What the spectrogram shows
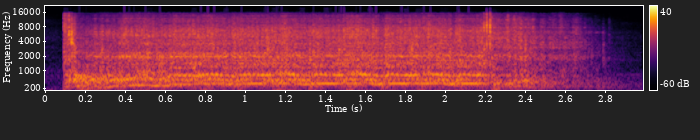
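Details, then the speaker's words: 1958 Massey Ferguson TO35 tractor, abandoned, no spark, distributor rod not turning the points while cranking; starter whirs steadily about two seconds, cranking free and fast without normal compression rhythm. Distributor rod probably broken or its gears stripped. "So what's going on here is this rod right here is supposed to be spinning around in a circle as we're cranking it over, and that's what opens and closes your points, but this one is not."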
